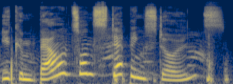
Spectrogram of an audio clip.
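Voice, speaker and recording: Children's show casting: a friendly female dinosaur, very high voice, highly animated, gentle and encouraging. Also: measured pace, slight background noise, heavily acted. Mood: cheerful, curious. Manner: sing-song, simple, encouraging delivery for small children.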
